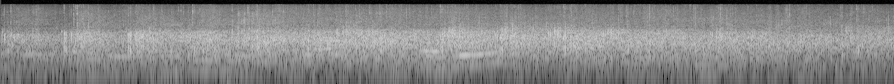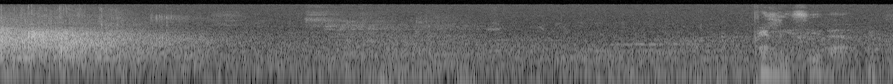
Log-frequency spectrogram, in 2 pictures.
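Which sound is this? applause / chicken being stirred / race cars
applause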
